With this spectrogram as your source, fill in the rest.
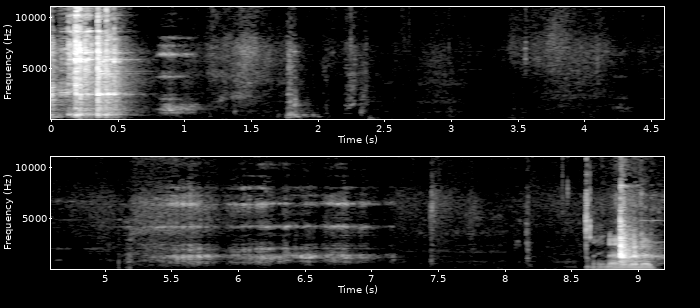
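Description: Vegan chicken salad is moved into a serving bowl with a few clinks and scrapes of utensils against dishes, spaced out and fairly quiet, with a voice speaking at the start and the end.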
